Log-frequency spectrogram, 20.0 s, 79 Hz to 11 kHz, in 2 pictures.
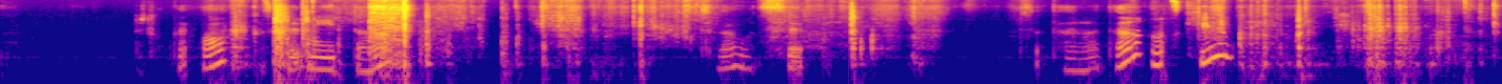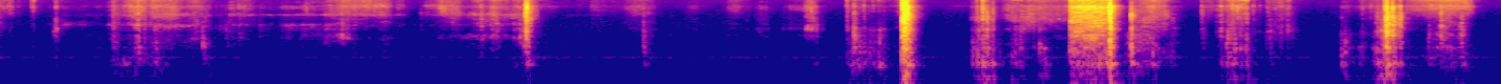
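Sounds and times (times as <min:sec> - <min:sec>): card sliding on cutting rail: 0:17.1 - 0:17.7.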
